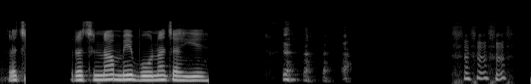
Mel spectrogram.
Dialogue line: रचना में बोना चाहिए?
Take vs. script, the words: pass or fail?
pass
